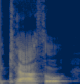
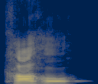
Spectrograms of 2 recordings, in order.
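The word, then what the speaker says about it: Cathal: said my fellow irishman kathal dennehy which is what you and i say catholic is pronounced kahol is far too polite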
